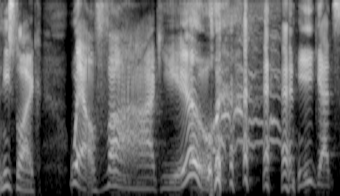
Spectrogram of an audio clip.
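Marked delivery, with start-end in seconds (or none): 0.9-2.7 very slow, loud drawn-out insult; exaggerated drawled comeback; mock retort. Comic slow retort in quarrel. 2.7-3.5 short high giggle; bright burst of laughter; amused laugh. Real, not acted. Laughing at own retort.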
